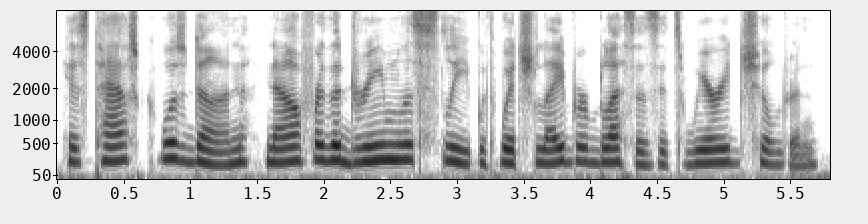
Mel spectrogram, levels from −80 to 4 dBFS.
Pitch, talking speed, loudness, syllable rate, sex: 205 Hz, 165 wpm, -17 LUFS, 3.9 syllables/s, female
